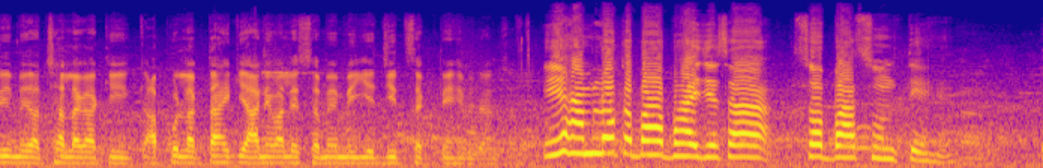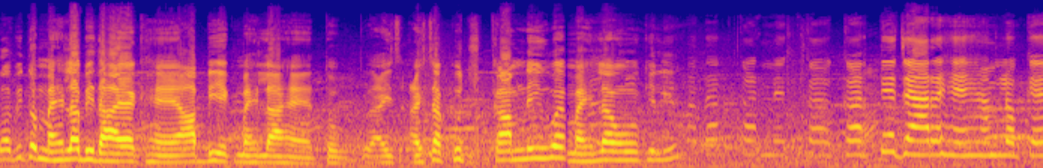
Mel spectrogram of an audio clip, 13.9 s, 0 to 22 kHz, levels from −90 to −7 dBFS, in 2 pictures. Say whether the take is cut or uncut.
uncut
